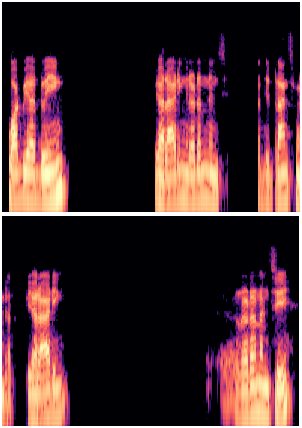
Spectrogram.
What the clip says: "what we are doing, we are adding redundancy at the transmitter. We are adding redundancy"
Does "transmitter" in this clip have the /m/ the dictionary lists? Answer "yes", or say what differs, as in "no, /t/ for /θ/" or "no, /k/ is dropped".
yes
